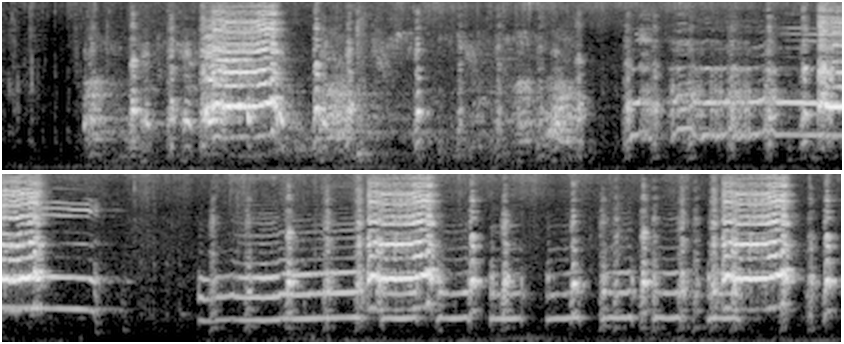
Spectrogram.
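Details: Chickens in a rural village setting among farm animals, giving loud, harsh clucking and squawking calls in repeated bursts, some drawn out and strained, with overlapping fowl voices and short quiet gaps between outbursts.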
